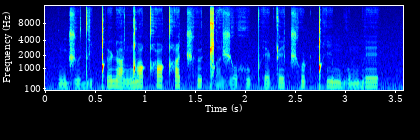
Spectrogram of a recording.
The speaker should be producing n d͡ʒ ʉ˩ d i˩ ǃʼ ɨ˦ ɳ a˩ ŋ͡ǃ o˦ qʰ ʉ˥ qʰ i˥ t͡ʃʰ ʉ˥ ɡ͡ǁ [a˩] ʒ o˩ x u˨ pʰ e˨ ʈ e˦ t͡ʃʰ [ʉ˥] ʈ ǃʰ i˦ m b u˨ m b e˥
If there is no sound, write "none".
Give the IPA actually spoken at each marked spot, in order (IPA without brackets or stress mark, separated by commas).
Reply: a˩, u˥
